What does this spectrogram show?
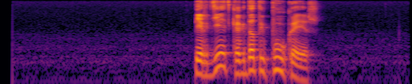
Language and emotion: Russian, angry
